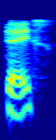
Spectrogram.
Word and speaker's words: Deace: Yeah, it's Dace. It's Dace. – Yeah, okay. I always say Dace because it's spelled D-E-A-C-E.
